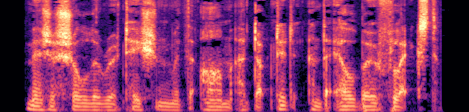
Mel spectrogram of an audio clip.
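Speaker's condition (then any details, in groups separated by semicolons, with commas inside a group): No condition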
